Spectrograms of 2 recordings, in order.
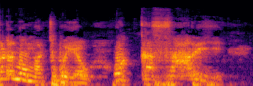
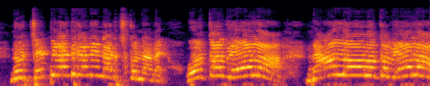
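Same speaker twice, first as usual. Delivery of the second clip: desperate plea; 9 semitones higher than usual. Acted. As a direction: beg God for mercy. Hagar's plea to God.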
